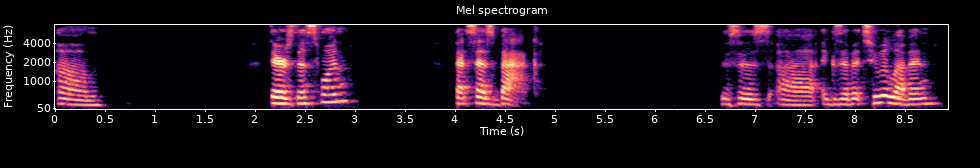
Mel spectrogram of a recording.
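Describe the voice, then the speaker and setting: A woman on a video call who shares her screen and calls out photos one by one, methodical and steady. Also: mid-range voice, slow, long pauses. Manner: methodical, talks through images one by one. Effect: voice heard over a video call. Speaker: host presenting trial photos by screen share. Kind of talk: casual online discussion. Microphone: computer mic on a video call.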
